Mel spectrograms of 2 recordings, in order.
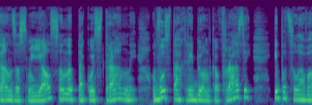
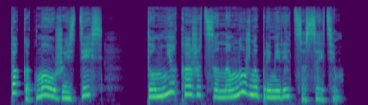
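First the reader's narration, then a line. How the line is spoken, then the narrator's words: Soft gentle speech. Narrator (Russian): мягко проговорила Сара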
